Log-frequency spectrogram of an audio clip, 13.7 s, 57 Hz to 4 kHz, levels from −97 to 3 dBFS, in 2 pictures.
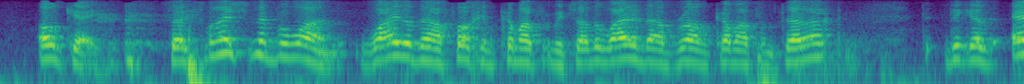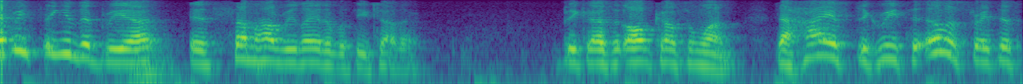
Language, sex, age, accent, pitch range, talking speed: English, male, 60-79, American, 165-260 Hz, 195 wpm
